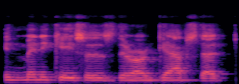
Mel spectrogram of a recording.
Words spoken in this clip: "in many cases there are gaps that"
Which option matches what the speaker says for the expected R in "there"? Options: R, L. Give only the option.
R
